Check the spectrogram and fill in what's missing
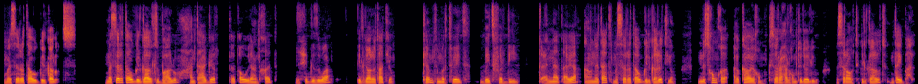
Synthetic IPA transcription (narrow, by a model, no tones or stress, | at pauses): mɐsɐɾɐt̪ʰawiɡɨlɡalo̞t̪ | mɐsɐɾɐt̪ʰawiɡɨlɡalo̞t̪zɨbːahaluħant̪ʰɐhaɡɐɾ | t̪ʼɐt̪ʼɐwilant̪ʰɨ̥xɐd̪ | zɨħɨɡːɨzɨwa | ɡ̥ɨlɡalo̞t̪ʰat̪ʰɨjːom | kʰɐmt̪ʰɨmhɨɾt̪ʰɨβet̪ | bet̪fɨɾd̪i | t̪ʼɨ̰ʕɨnːat̪ʼaβjaʔaβnɐt̪ʰat̪mɐsɐɾɐt̪ʰawiɡɨlɡalo̞t̪ʰɨjːo̞m | nːɨsxumkɐʔaβkʰaβaβixumkʰɨ̥sɐɾːaħɐlxumt̪ʰɐd̪ɐliwu | mɐsɐɾawt̪ʰiɡɨlɡalo̞t̪ɨnt̪ʰajːɪbːahal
